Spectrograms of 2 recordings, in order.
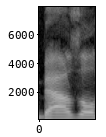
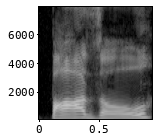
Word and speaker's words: Basil: characters in the book, but we're pronouncing it differently than we would in America. Oscar Wilde was Irish, but anyone in the UK in general, even today, they pronounce this word basil, and we say basil, which is an herb that you cook with.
